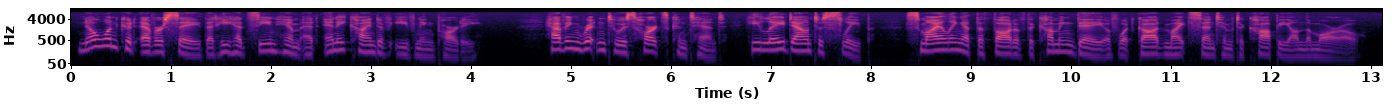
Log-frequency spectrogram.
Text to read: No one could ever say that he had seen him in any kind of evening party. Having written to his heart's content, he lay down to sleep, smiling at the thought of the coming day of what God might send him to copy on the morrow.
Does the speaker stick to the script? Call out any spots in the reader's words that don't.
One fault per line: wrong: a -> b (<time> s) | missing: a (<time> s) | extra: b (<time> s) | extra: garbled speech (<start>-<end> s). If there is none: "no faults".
wrong: in -> at (2.3 s)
